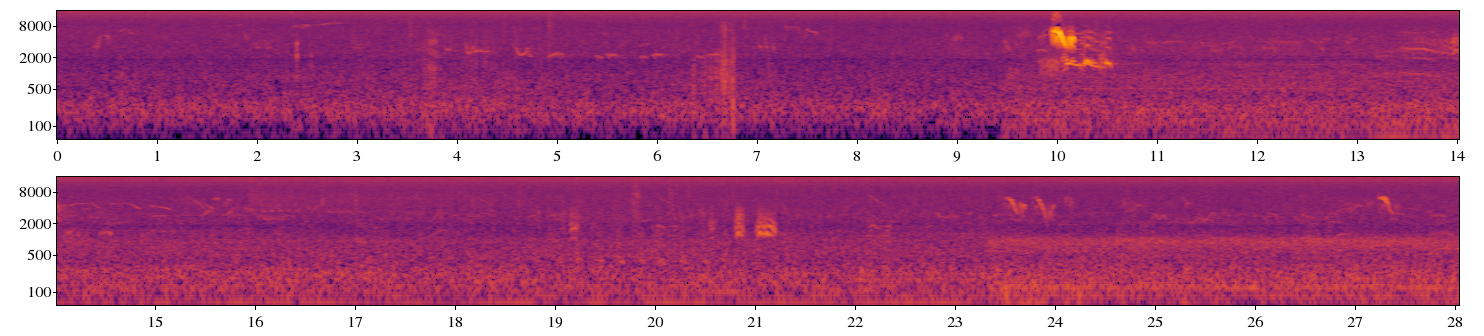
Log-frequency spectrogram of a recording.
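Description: Wild birds calling now and then over a faint steady background. The loudest is a sharp call about ten seconds in, with a shorter call around twenty-one seconds and a few faint chirps in between.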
